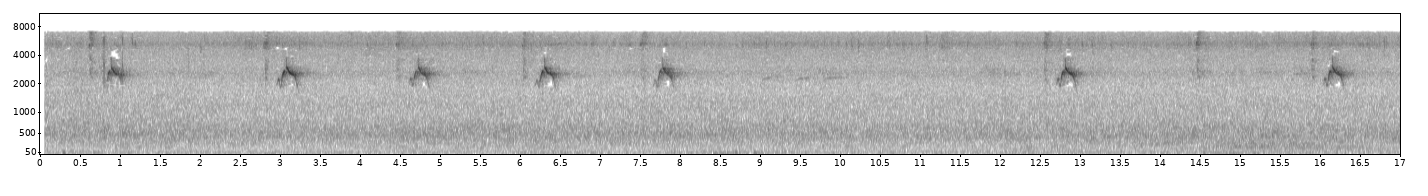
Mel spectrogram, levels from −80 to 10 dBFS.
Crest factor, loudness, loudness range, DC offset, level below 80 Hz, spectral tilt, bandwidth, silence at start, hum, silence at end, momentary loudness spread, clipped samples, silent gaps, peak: 22 dB; -21 LUFS; 8 LU; under 0.1%; -52 dBFS; 1 dB/octave; 7.4 kHz; 0.05 s; none; 0 s; 13 LU; under 0.1%; none; -2 dBFS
